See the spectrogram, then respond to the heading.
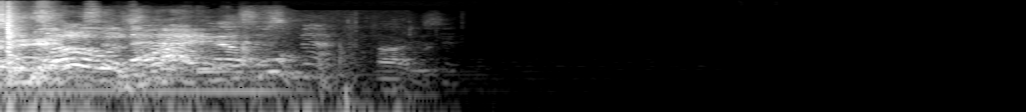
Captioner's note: people chattering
